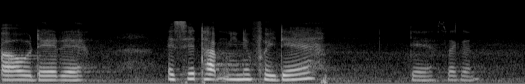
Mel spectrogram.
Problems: low volume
